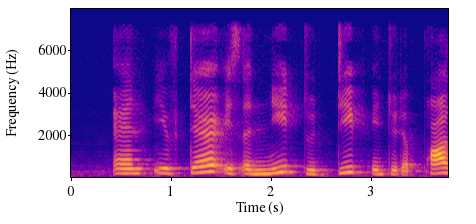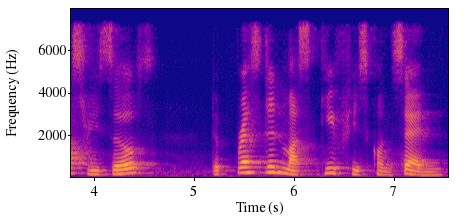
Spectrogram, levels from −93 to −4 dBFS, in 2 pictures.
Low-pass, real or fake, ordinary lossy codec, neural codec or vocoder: 7.2 kHz; fake; none; codec, 24 kHz, 1.2 kbps, DualCodec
